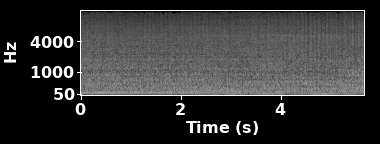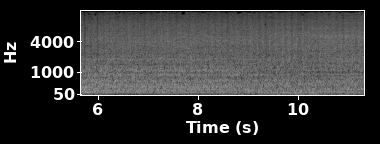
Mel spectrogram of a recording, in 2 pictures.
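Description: Automatic car wash running around the car, heard from inside the closed cabin: a steady loud rushing, with a low hum that fades out about four seconds in.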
